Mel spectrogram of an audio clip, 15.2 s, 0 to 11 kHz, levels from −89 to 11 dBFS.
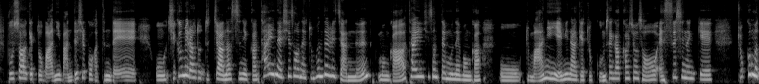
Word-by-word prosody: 무수하게 215 -2 -1
또 175 - -3
많이 160 +5 0
만드실 175 - -4
것 195 -6 -4
같은데 145 -1 -1 0.3
어 170 +1 0
지금이라도 265 - +2
늦지 185 +3 -4
않았으니까 190 -1 +2
타인의 360 -2 +3
시선에 305 -2 -1
좀 230 -2 -7
흔들리지 310 +2 +3
않는 145 - +2 0.2
뭔가 165 - 0
타인 295 0 +3
시선 295 -1 -1
때문에 205 -6 +2
뭔가 160 -2 +1 0.3
어 140 -1 -2
좀 155 -4 -6
많이 195 - +3
예민하게 170 -1 +2
쪼끔 155 -1 -4
생각하셔서 220 -5 -3
애쓰시는 240 - -2
게 180 -2 -1 0.5
쪼끔은 325 +4 +4
195 Hz, 290 characters per minute, -27 LUFS, 160-255 Hz, 0.5 s, 쪼끔은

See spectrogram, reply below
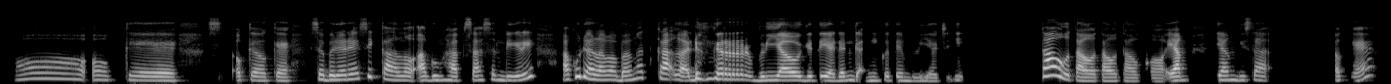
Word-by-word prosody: Oh, 255 0 -5
oke. 205 0 -7 0.7
S - - -14
oke 190 +1 -4
oke. 175 +1 -4 0.3
Sebenarnya 220 +2 0
sih 345 +7 -2
kalau 195 -5 +1
Agung 195 +1 +1
Hapsah 190 +1 -1
sendiri 205 - -1 0.3
aku - - +1
udah 250 - +5
lama 210 0 +2
banget, 280 +9 -3
Kak, 250 -2 +5
nggak - - +3
denger 250 -1 +3 0.3
beliau, 190 +1 +4 0.2
gitu 190 0 -2
ya, - - +4
dan 185 +2 0
nggak 195 - -3
ngikutin 175 0 -5
beliau. 160 -1 -7
Jadi - - -12 0.8
tau 395 -1 +9
tau 170 -2 +4
tau 165 0 +1
tau 155 -1 -3
kok, 145 -1 -5
yang 185 +1 +7 0.3
yang 205 0 +1
bisa 195 0 -5 0.7
oke. 390 +3 -6
200 Hz, 150 wpm, -23 LUFS, 185-245 Hz, 0.8 s, tau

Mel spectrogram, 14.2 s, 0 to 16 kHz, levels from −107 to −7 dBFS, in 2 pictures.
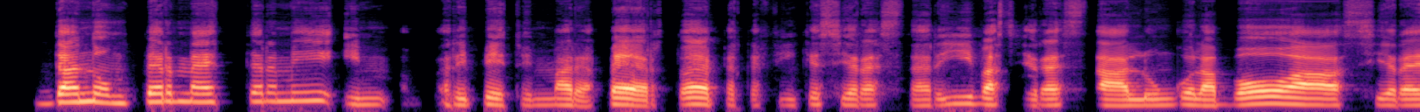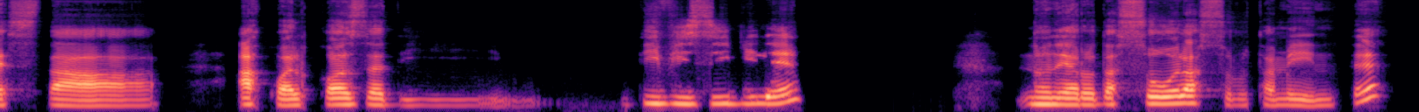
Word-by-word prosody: da 200 +5 +7
non 230 -4 +1
permettermi 250 +2 -1
in 170 -2 -10 0.3
ripeto 165 -1 -6
in 155 - -14
mare 160 -1 -1
aperto, 170 +4 +4
eh, 180 -1 +8
perché 155 -1 -16
finché 155 +2 -13
si 165 - -9
resta 160 -1 -8
a - - -4
riva, 170 +2 -2
si 155 - -13
resta 160 -1 0
lungo 160 +3 -4
la 150 -2 +2
boa, 175 -2 +6
si 160 0 -9
resta 155 -1 -1 0.3
a 150 - -19 0.4
a 175 - +3
qualcosa 170 +2 -1
di 150 -1 -24 0.5
di 200 +3 -5
visibile 195 - -4 1.1
Non 180 -1 -2
ero 170 -1 0
da 175 +1 -5
sola 195 +3 +1
assolutamente; 160 - -9
170 Hz, 140 wpm, -23 LUFS, 155-195 Hz, 1.1 s, eh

